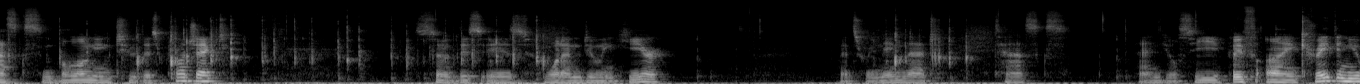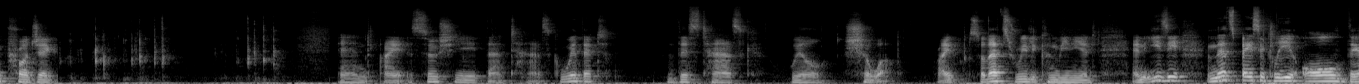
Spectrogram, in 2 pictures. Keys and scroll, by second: 0.3 Down, 0.7-2.8 typing, 2.8 Down, 3.3 Return, 4.0-5.7 typing, 8.4-9.8 typing, 13.9-15.4 typing, 15.8 Down, 16.0 Return.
